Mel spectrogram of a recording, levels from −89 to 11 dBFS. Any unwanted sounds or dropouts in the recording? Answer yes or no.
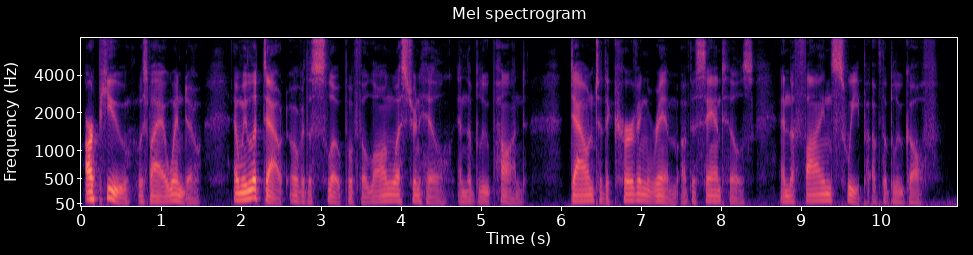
no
